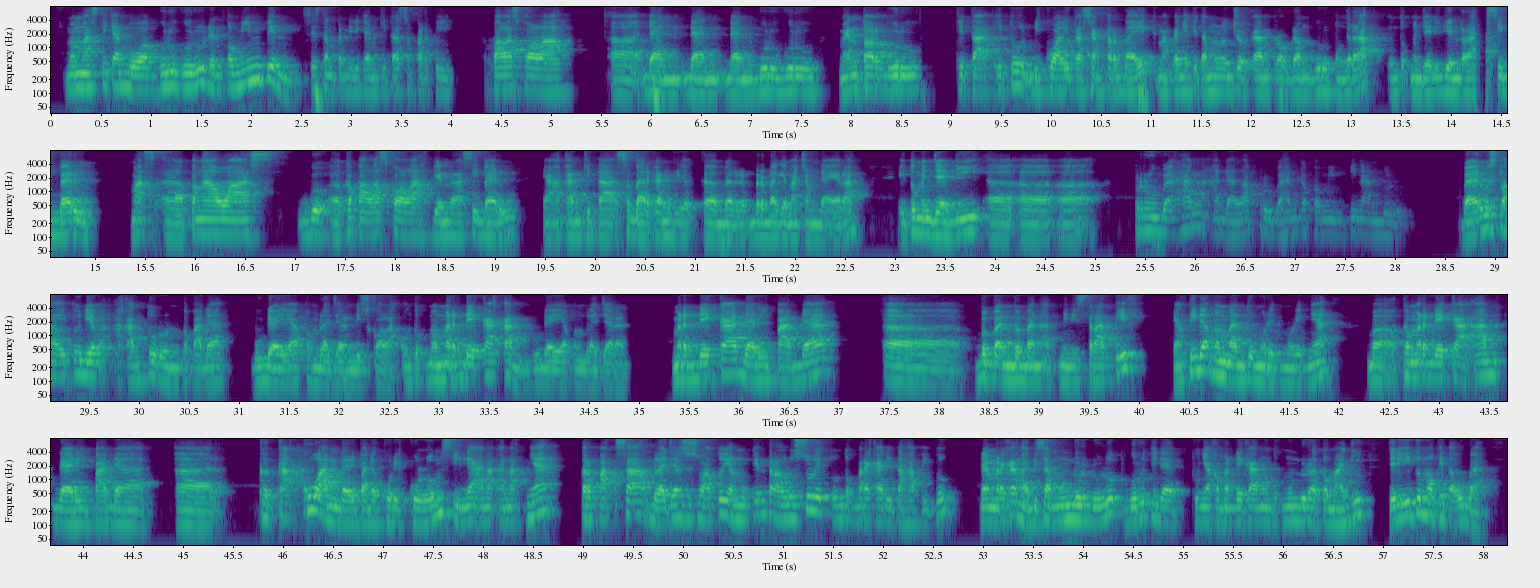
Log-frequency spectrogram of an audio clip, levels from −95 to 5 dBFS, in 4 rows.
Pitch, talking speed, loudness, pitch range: 120 Hz, 130 wpm, -29 LUFS, 110-135 Hz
